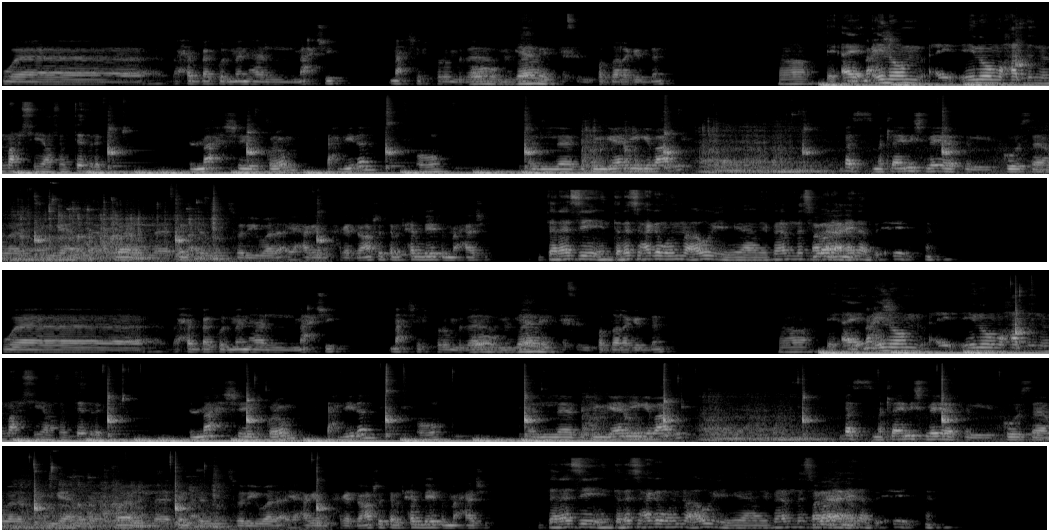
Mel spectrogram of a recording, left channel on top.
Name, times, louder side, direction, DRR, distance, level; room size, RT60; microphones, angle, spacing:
voice 1, 0.0-3.4 3.9-6.6 8.4-8.9 12.3-14.2 15.7-17.3 18.8-25.8 29.0-29.5 30.2-30.3, equal, 5° right, 3 dB, 0.7 m, -37 dB
voice 2, 4.7-5.5 7.8-11.5 14.6-14.9 26.4-30.0, left 3 dB, 35° left, 4 dB, 0.4 m, -35 dB
sound 1, 8.2-17.3, right 4 dB, 40° right, 0.3 m, -31 dB
sound 2, 9.3-24.2, right 2 dB, 75° right, 0.8 m, -42 dB
Sliding door, 16.3-23.7, left 2 dB, 75° left, 0.7 m, -42 dB
3.6 x 2.8 x 4.3 m, 0.33 s
head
